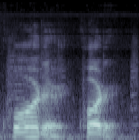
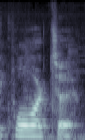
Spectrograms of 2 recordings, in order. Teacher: Os R somem. E é o true T, não é mais esse flap T.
